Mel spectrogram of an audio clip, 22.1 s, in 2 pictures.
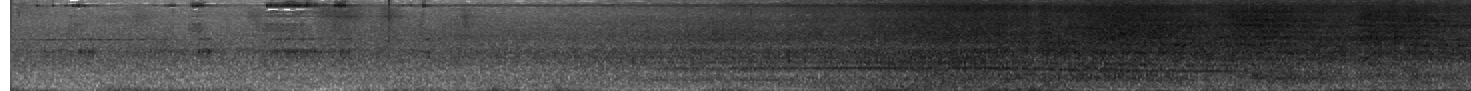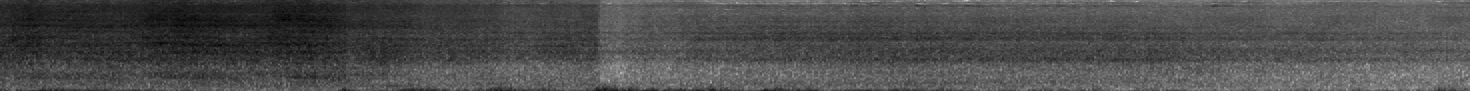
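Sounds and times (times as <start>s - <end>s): train wheels on rails: 0.1s - 22.0s
faint whine: 2.8s - 11.9s.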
